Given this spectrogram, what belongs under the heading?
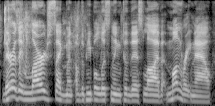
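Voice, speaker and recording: Chatty male radio host, bright tone. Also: mid-range voice, normal speed. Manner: rambling, chatty, with many fillers and restarts. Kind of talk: casual chat.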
